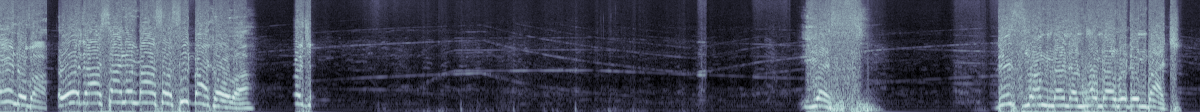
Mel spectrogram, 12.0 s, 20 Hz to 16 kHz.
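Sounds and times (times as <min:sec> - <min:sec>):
faint police sirens wailing: 0:01.0 - 0:12.0.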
